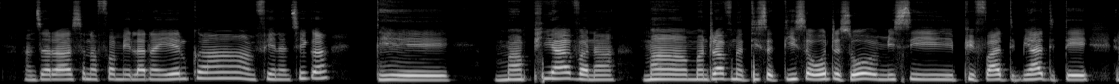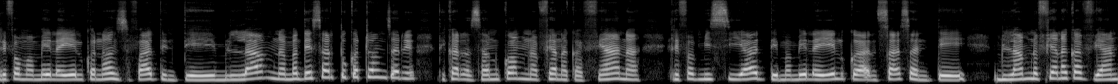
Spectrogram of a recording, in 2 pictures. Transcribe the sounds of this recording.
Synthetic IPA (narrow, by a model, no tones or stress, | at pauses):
and͡ʒaɾaasanəfamelanəelukəamifenant͡sikʲə | d̪̥e | mapʰiavanə | mamaɳɖ͡ʐavunəd̪isəd̪isəuaʈ͡ʂəzomisipiv̥ad̪imiad̪id̪e | refəmamelaelukʲananziv̥ad̪inid̪̥emilaminəmand̪esaɾat̪ukaʈ͡ʂaninzaɾewd̪̥ekanazanikuaminafjanakav̥janərefəmisiad̪id̪emamelaelukʲənisasanid̪̥e | milaminəfianakavjanə̥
